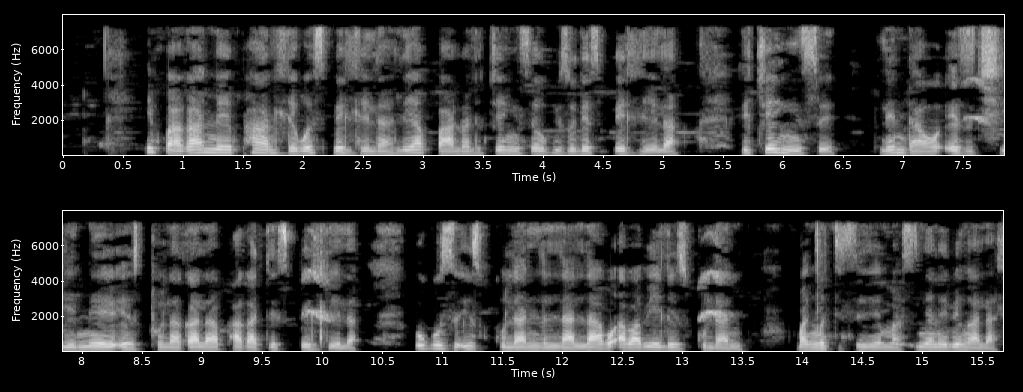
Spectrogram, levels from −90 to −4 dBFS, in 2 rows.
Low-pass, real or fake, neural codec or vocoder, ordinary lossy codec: 7.2 kHz; real; none; MP3, 48 kbps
